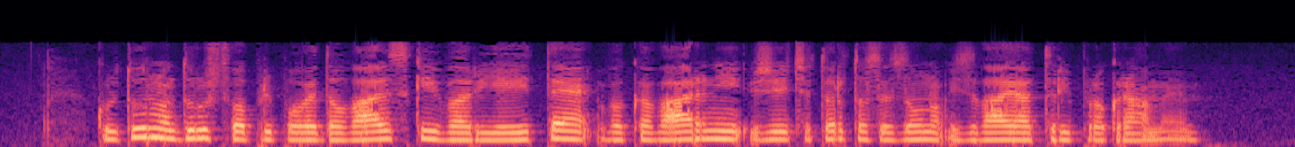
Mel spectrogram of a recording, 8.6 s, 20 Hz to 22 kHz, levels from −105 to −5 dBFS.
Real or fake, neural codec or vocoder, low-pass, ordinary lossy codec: real; none; 19.8 kHz; AAC, 24 kbps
